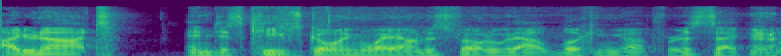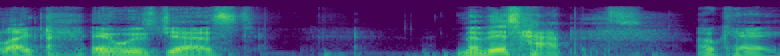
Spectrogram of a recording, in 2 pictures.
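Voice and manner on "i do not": play-acted curt, aggressive, raised, high brush-off tone. Retelling how a player brushed off a question: imitating Trey Hendrickson saying it aggressively. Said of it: "very, let's just say, aggressively just says".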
